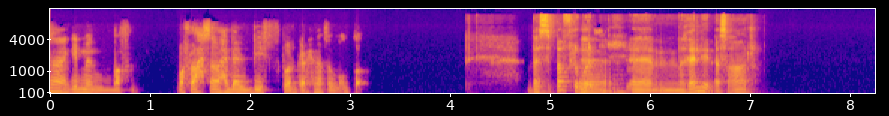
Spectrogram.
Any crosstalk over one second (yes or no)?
no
